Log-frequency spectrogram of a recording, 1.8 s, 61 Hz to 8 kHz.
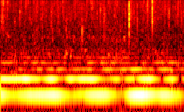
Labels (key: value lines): label: biophony, midshipman
recorder: SoundTrap 500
